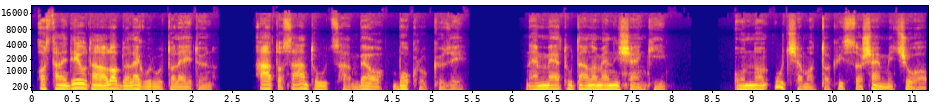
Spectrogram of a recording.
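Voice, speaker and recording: A man's voice: medium pitch, warm tone, husky, no room sound. A man recounting a childhood memory in a dry, wry, matter-of-fact storytelling manner. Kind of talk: recited childhood memoir.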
